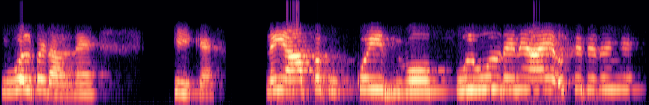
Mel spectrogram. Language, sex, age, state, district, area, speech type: Hindi, female, 18-30, Rajasthan, Karauli, urban, conversation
